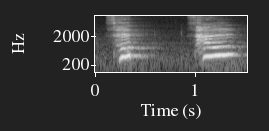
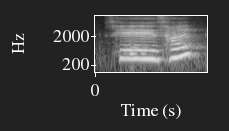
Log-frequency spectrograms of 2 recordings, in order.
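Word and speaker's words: 세 살: set changes to se When this native Korean number three combine with the unit the letter set sound changes to se. So, here also the complete answer is chonun sumul se sal ieyo That's it.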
